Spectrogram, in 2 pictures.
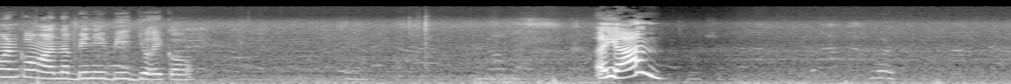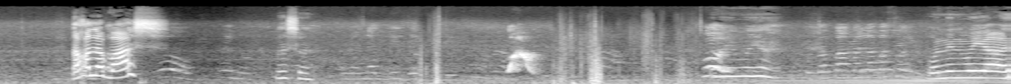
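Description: A young child whines and squeals close by, in short bursts.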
